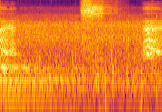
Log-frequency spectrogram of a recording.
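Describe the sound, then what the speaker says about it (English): A crow caws in a scene from The Cat Lady game, two bright harsh calls, one near the middle and another at the end, sounding fairly close over a steady low background hum. "It's this damn bird again."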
